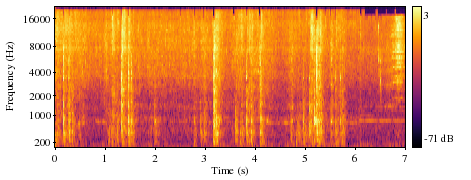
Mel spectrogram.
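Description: Cauliflower sabzi with grated coconut and coriander being stirred in a pan: repeated scraping strokes of a spoon against the pan over a soft, steady sizzle, close and fairly loud, no talking.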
